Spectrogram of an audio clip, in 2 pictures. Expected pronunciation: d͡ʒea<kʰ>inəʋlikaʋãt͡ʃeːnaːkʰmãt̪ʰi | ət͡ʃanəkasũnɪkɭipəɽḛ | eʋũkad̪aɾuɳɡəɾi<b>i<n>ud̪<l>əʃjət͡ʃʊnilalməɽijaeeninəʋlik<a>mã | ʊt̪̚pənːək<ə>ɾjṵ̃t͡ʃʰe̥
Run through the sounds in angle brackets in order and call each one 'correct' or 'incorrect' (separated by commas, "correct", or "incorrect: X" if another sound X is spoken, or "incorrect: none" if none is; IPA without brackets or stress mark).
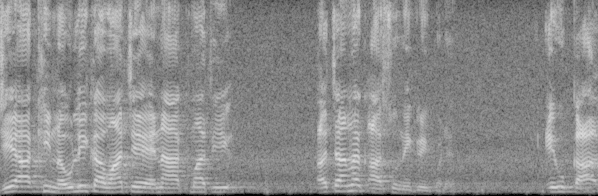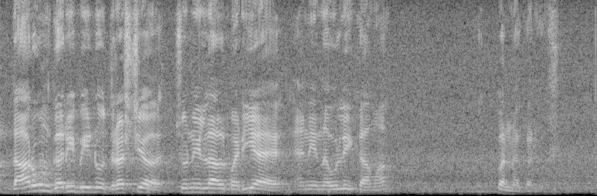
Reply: correct, correct, correct, incorrect: ɾ, correct, correct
